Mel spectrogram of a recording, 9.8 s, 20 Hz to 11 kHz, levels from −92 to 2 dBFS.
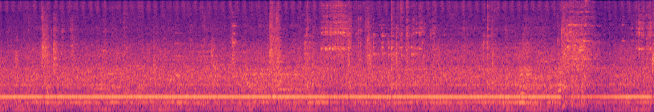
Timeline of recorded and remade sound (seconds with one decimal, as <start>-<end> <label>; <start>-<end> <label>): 0.0-9.8 recorded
